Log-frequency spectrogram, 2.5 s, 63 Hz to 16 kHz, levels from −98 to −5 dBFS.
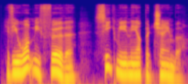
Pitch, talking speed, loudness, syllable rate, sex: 120 Hz, 265 wpm, -17 LUFS, 6.5 syllables/s, male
